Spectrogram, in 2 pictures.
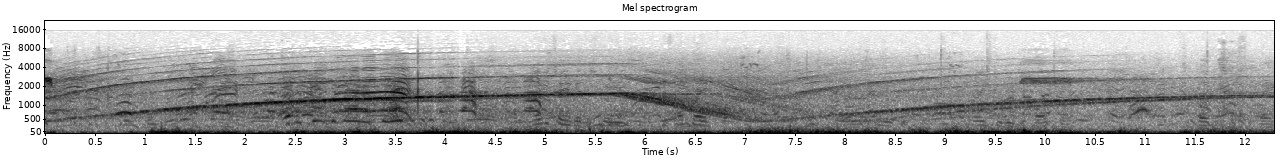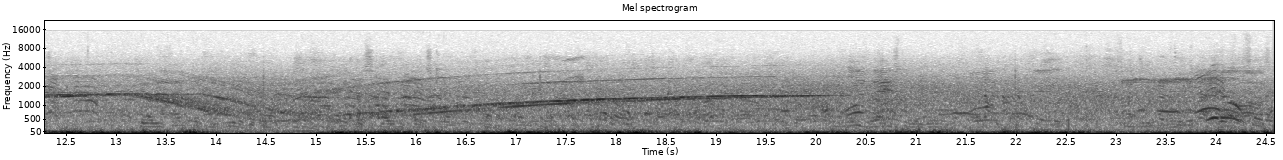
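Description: Footballers call out to each other across an open field.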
